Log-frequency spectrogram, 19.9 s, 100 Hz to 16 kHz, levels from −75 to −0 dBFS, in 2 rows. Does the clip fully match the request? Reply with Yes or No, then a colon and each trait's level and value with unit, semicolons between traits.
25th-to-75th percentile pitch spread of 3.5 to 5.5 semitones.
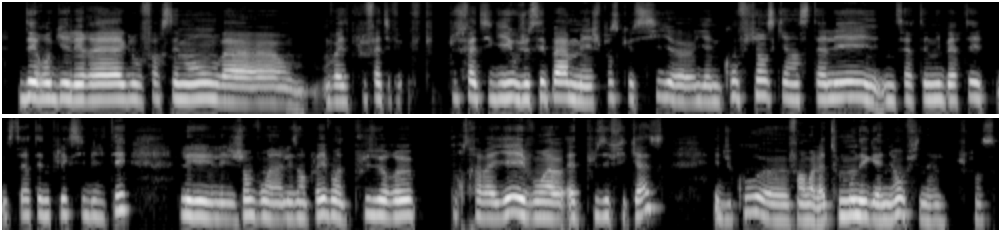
No: narrow, 2.4 semitones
